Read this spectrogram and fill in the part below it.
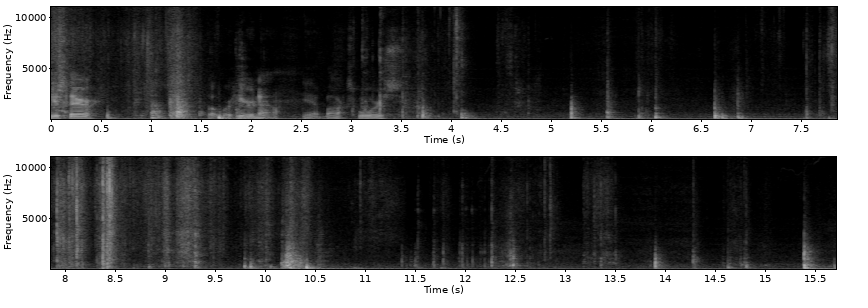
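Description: Cardboard boxes scrape and tap as hands handle them.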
